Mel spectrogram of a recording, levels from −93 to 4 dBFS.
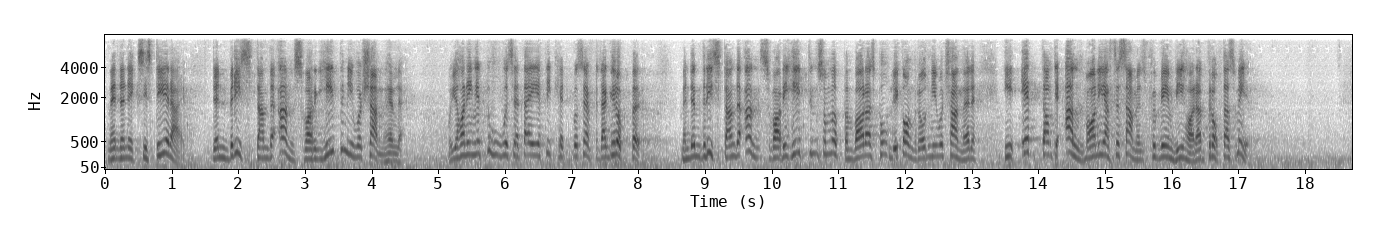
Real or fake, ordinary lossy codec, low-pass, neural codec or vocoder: fake; none; 7.2 kHz; codec, 16 kHz, 1.1 kbps, Voila-Tokenizer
